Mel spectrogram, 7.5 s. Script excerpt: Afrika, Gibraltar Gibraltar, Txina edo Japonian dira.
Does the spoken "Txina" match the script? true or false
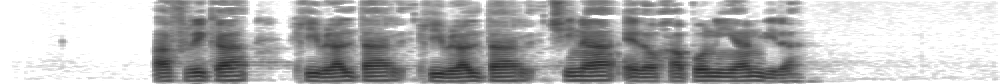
true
